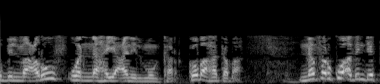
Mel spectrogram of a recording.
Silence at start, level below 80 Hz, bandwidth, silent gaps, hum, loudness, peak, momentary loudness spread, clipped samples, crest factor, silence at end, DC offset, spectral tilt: 0 s; -68 dBFS; 4 kHz; none; none; -23 LUFS; -6 dBFS; 10 LU; under 0.1%; 16 dB; 0.05 s; under 0.1%; -10 dB/octave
